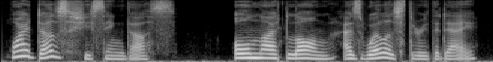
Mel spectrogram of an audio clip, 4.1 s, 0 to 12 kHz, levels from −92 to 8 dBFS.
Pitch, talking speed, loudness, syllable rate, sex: 210 Hz, 205 wpm, -16 LUFS, 4.2 syllables/s, female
